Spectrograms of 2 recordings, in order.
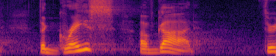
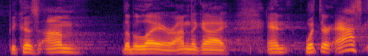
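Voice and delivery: normal talking voice

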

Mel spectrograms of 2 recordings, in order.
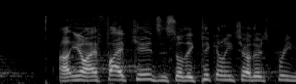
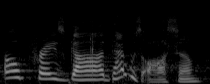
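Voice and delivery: hammed-up positivity after being fired; mock cheerful; 5 semitones higher, 6 dB quieter than usual. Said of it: "you're like".

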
